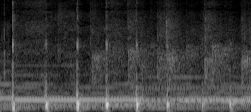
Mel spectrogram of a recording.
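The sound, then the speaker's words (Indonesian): A church audience in Indonesia claps hands in a steady, even rhythm, about four sharp claps per second, over a low constant hum, applauding the church's counseling department; no one speaks. “Tepuk tangan.”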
